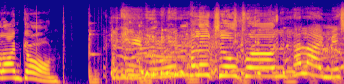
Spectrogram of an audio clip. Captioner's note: laughter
